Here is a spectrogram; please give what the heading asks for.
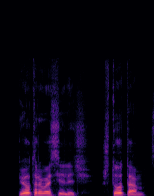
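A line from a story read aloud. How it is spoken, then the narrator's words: Plain. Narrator (Russian): спросил Сапонин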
